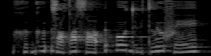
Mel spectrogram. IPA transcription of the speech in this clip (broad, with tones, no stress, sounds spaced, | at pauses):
x ɯ˨ ɡʱ ɯ˦ ʔ z o˨ dˤ o˦ sˤ e˨ ʔ | o˦ dʱ y˨ t l ɯ˦ f e˨˦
